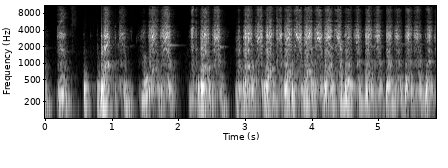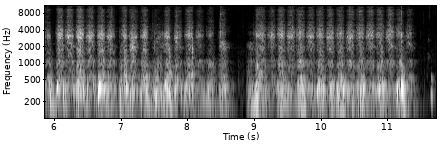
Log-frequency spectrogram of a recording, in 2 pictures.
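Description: Hand filing and trimming of a small metal hinge on a domed locket, a series of short rasping strokes in quick bursts, then a long continuous run of scraping with brief pauses, close and clear, no talk.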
